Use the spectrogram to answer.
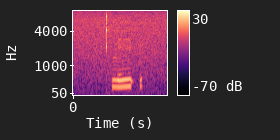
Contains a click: no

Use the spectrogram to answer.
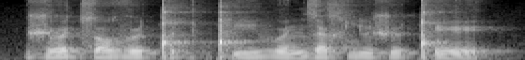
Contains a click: yes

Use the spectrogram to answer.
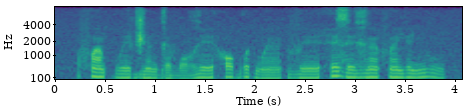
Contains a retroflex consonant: no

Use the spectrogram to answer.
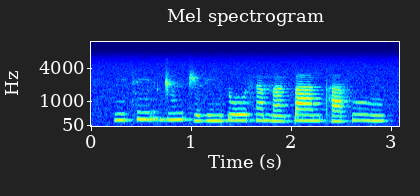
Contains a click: no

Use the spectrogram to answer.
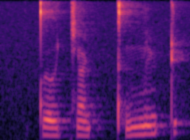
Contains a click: no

